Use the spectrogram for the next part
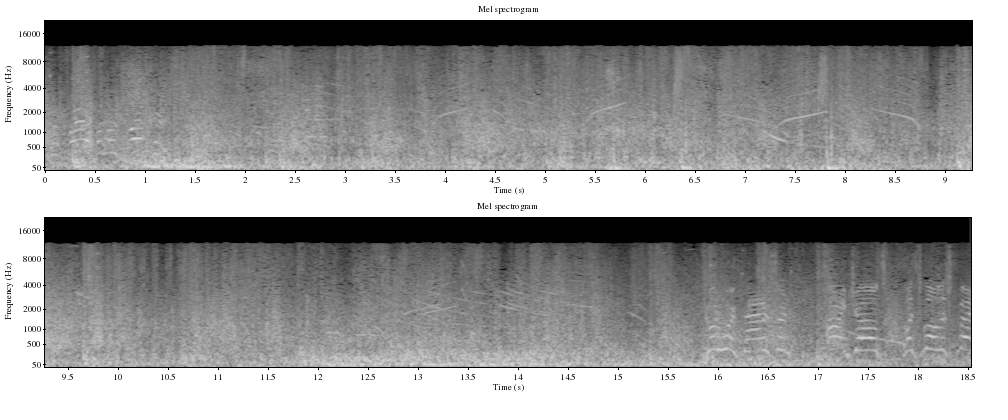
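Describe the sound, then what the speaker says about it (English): Sustained gunfire from bunkers in Medal of Honor: Frontline, a dense, loud wartime battle of rapid shots, booms and crashes that carries on continuously, with voices shouting over the din. "Watch for fire from those bunkers!"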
